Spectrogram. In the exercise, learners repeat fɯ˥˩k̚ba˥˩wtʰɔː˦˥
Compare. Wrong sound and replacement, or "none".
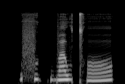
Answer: none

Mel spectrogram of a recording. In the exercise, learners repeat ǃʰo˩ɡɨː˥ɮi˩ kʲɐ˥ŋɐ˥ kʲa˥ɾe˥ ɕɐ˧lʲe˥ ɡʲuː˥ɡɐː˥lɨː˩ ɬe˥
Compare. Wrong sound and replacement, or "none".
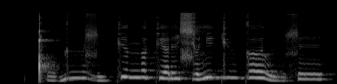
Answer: uː˥ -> ʉː˥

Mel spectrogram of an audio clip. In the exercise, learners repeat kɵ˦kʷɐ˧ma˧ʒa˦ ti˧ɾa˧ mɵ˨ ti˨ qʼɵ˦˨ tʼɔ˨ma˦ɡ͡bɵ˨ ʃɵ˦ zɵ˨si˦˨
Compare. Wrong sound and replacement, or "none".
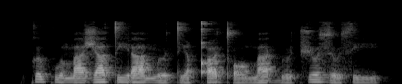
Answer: ʃ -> t͡ʃ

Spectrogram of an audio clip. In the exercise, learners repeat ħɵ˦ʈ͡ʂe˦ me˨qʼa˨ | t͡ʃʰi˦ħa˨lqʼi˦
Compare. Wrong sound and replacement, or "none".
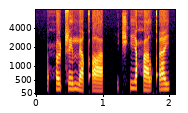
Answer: none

